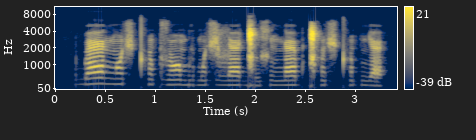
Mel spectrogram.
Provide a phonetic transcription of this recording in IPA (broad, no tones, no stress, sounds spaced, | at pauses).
b æ ŋ ɔ̃ ʃ tʰ ə̃ p z ɔ̃ b ɪ b ɔ̃ ʃ ɮ æ ɡ͡ǁ ɪ ɕ ə̃ ŋ æ p ǁʰ ə̃ ʃ tʰ ə̃ p ɲ æ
